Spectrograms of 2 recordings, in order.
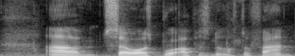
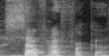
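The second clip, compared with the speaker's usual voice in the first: surprised; 8 semitones higher than usual. Real, not acted. Amazed at a viewer from South Africa.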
